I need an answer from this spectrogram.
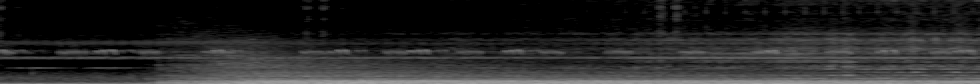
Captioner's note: car rumbles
